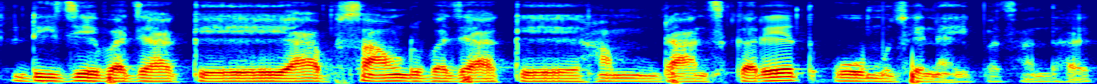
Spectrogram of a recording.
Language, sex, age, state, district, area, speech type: Hindi, female, 60+, Uttar Pradesh, Prayagraj, rural, spontaneous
